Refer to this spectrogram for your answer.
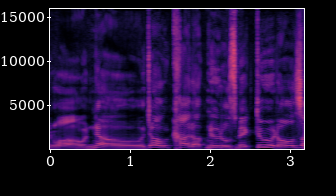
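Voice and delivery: high whiny pleading clown; sad clown voice. Acted. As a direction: beg in a high silly clown voice. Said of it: "puts on a sad face like".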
